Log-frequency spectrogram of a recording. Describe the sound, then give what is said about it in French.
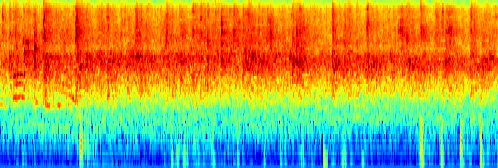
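Loud audienceal applause acclaiming the Lord at a church gathering: dense, continuous clapping from many hands, with voices mixed into the crowd and a few heavier thumps breaking through near the end. “Acclame très fort le Seigneur.”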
